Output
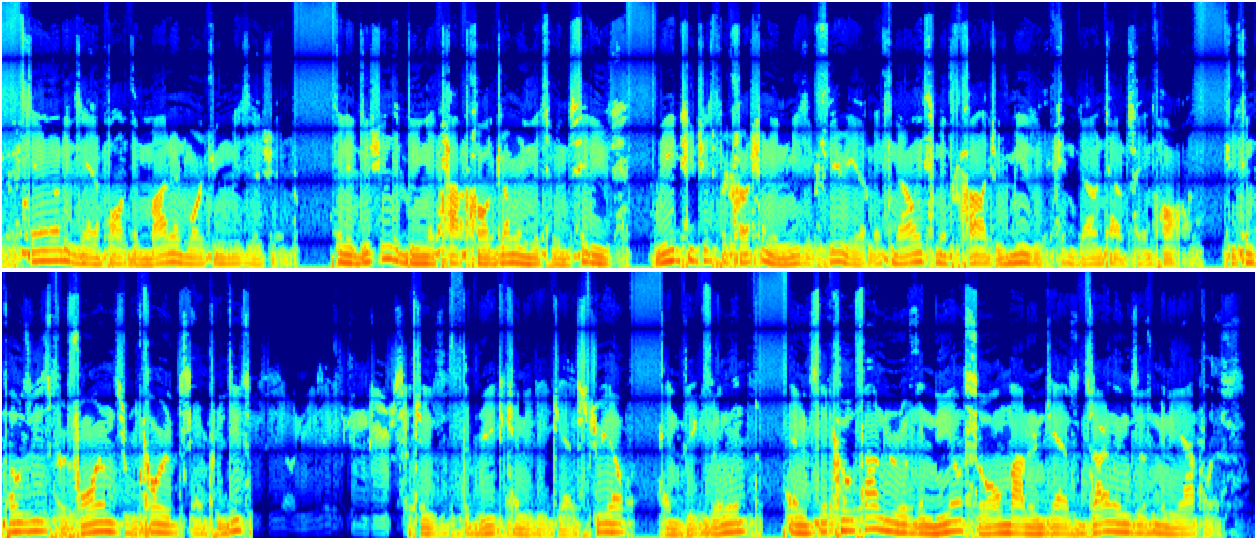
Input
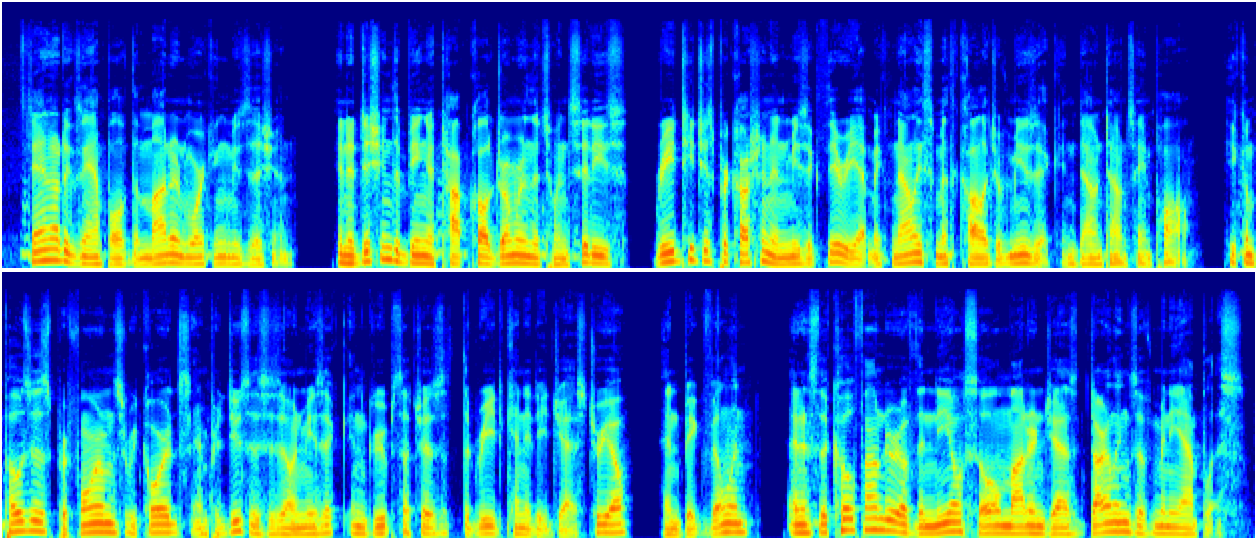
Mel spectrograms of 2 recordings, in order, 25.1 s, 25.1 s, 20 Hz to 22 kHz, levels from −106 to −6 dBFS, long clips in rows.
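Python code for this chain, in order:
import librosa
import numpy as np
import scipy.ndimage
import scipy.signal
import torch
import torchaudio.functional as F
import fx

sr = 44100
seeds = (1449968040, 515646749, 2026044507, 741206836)

y = fx.spec_quant(x, sr, step_db=30)
y = fx.wow_flutter(y, sr, seeds[0], rate_hz=2.1, depth_cents=120.0)
y = fx.ladder_bandpass(y, sr, hz=2700.0, resonance_pct=30, at=(15.01, 16.59), fade=0.02)
y = fx.fixed_phaser(y, sr, hz=2100.0, stages=8)
y = fx.pre_swell(y, sr, db_per_s=30.0)
y = F.gain(torch.from_numpy(y), 4.0).numpy()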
